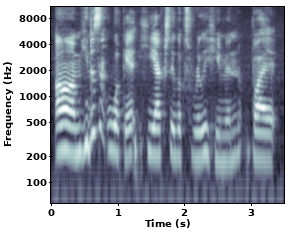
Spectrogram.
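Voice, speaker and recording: A woman's voice: mid-range voice, normal speed. A woman chatting casually as a co-host, with a playful, informal manner, talking through fictional characters. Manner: giggly, playful, informal, acting out quotes. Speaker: co-host presenting an animated series project's characters. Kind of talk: casual chat.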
